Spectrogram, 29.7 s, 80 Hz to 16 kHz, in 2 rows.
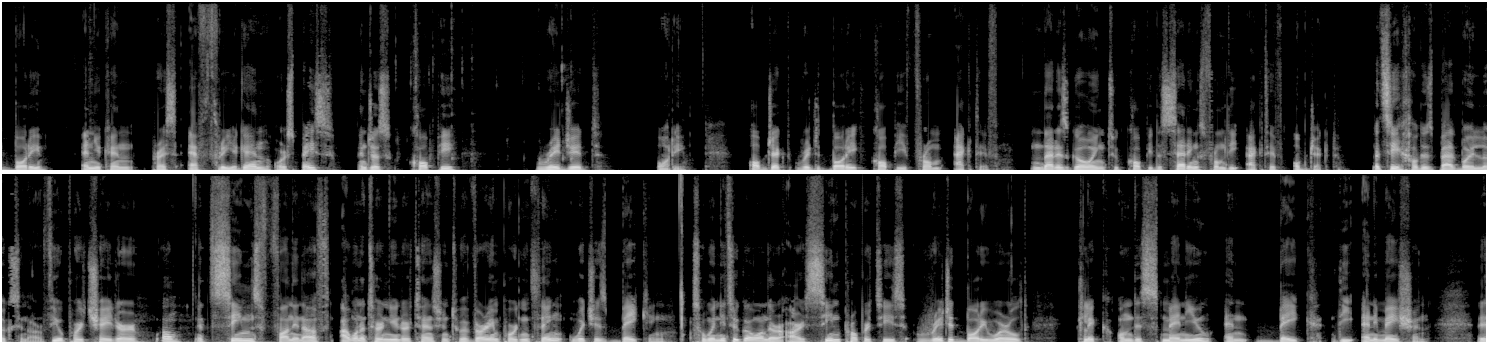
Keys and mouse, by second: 0.3-0.7 middle drag, 1.5 space, 13.5 shift+middle click, 14.9 click, 15.5-17.9 middle drag, 23.7 click, 28.8-29.6 drag.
